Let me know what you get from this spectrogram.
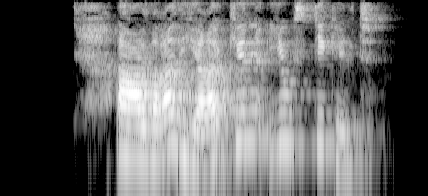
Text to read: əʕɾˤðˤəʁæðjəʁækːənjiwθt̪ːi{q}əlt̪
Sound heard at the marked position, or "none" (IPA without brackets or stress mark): k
